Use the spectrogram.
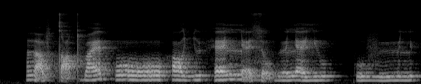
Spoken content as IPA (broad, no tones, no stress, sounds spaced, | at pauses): ðˤ ɛ̰ v tˤ ɛ̰ tˤ b ɛ | oː h ɔ ʎ ʉ h ɛ lː ɛ̰ z o̰ ɡ ø l ɛ lʲ u kː u v ʉ l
